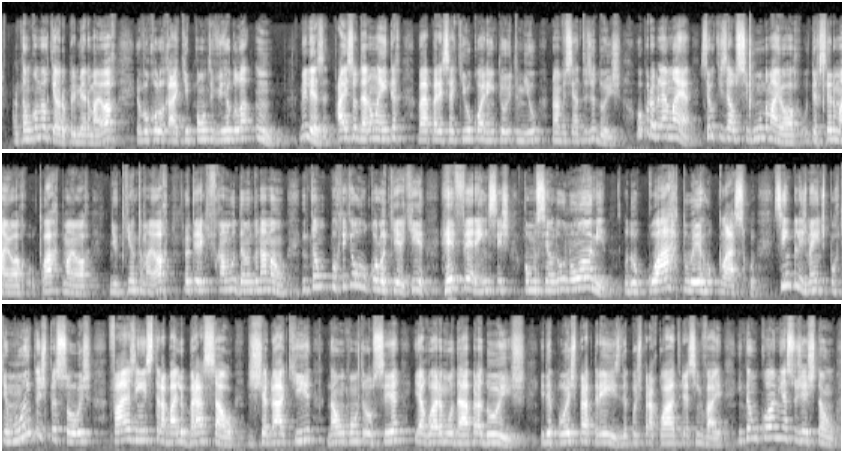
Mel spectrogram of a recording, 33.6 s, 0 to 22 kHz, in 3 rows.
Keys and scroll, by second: 26.5 ctrl+c, 27.3 ctrl+v.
